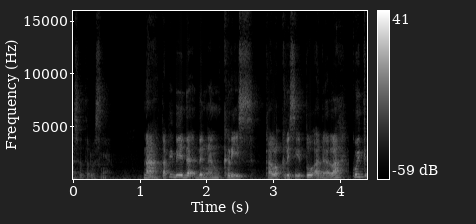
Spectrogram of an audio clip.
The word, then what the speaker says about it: QRIS: dan ada yang namanya Kris By the way bacanya kris bukan qris dan bukan qris nah QR Code sendiri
